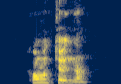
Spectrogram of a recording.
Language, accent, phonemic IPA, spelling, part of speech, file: French, Canada, /kɔ̃t.nɑ̃/, contenant, verb / adjective / noun, LL-Q150 (fra)-contenant.wav
- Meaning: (verb) present participle of contenir; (adjective) containing; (noun) container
